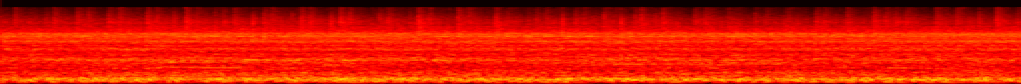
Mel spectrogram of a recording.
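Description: Thrash metal band playing live, loud electric guitar and bass guitar strumming.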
